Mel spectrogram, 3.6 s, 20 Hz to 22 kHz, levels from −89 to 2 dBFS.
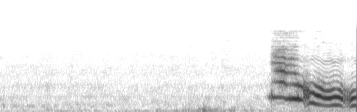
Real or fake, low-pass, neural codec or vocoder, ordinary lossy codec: fake; 7.2 kHz; codec, 16 kHz, 4 kbps, FunCodec, trained on LibriTTS, 50 frames a second; none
